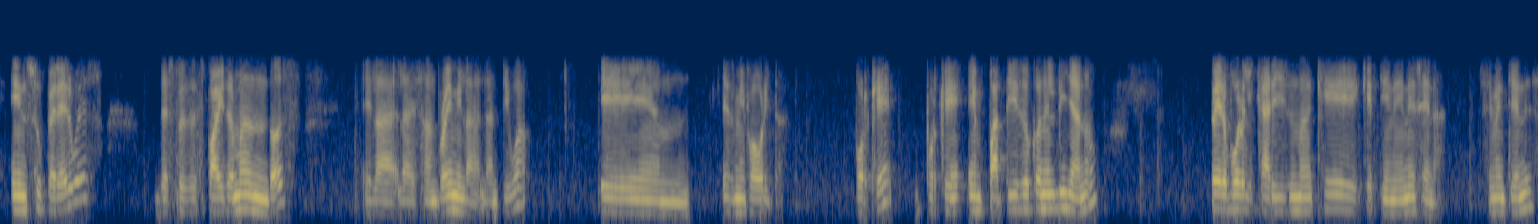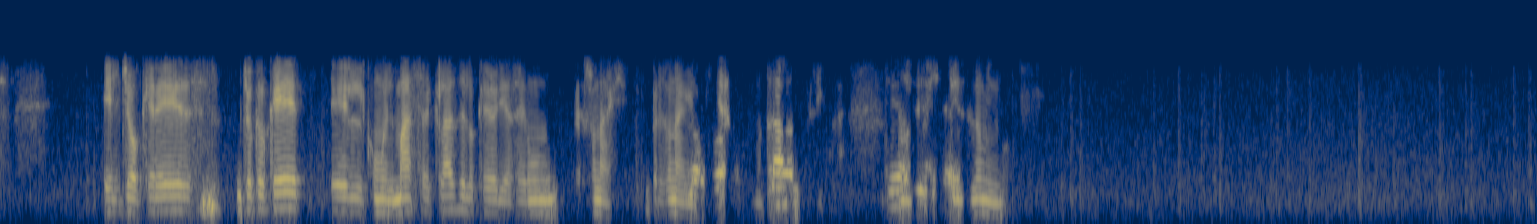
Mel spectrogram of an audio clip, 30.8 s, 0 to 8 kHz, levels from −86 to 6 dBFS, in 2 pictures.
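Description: Speech heard through the iLBC codec throughout: the band stops near 3.4 kHz, with a slightly rough, synthetic edge that fits iLBC's 15.2 kbps, 20 ms-frame mode rather than a wideband codec, whose added brightness is absent here. Two lost iLBC frames, at 10.86 s and 12.40 s, each last about 20 ms and sound like a brief held, faintly buzzy vowel. Unlike a dropout to silence or a smeared recovery, the voice snaps back immediately because each frame decodes independently. From 20.86 to 21.29 s, 22.36 to 23.0 s, 23.26 to 23.58 s and 24.46 to 25.13 s the talker's speech is pushed down, by roughly 35 dB at the first and 20 to 25 dB later, likely speech suppressed in double talk by an echo canceller. These dips come with the other side talking over the talker rather than with network loss, which is what separates them from frame loss. A second voice, likely the other side's voice leaking through, is heard at 22.26 to 22.64 s, 23.05 to 23.33 s and 24.18 to 24.98 s, close to the talker's level and briefly above it, unlike crosstalk, which would stay steady and unprocessed.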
